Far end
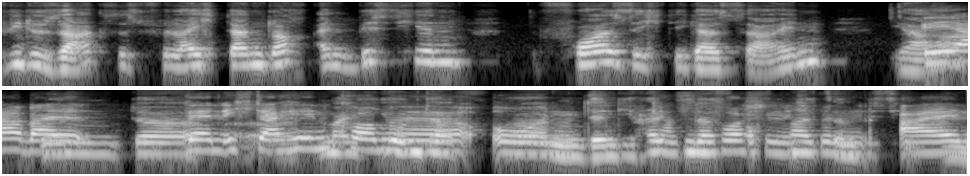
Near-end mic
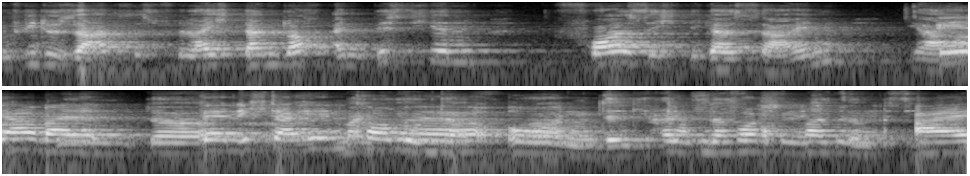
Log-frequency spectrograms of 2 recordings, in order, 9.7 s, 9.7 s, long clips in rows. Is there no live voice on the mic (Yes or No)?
Yes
